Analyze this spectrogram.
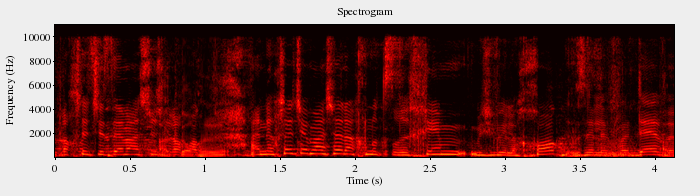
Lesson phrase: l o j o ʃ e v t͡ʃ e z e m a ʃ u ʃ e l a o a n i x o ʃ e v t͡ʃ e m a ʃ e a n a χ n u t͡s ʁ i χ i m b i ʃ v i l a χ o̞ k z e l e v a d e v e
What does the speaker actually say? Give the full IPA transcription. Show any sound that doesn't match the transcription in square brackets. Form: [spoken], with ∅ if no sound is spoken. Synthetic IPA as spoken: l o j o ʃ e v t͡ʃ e z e m a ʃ u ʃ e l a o a n i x o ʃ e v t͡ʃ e m a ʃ e a n a χ n u t͡s ʁ i χ i m b i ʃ v i l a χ o̞ k z e l e v a d e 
